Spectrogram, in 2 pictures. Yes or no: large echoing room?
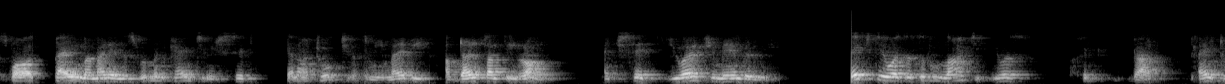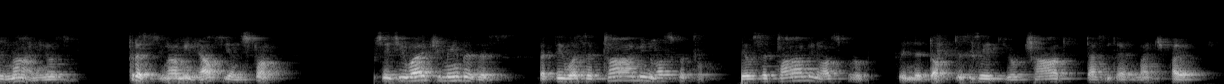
yes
